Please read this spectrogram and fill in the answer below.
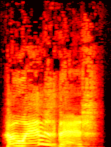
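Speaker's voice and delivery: put-on high, confused old mother; mom on the phone. Mother not recognizing her son's voice, confused. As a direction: sound lost and unsure who's calling. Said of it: "She goes".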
